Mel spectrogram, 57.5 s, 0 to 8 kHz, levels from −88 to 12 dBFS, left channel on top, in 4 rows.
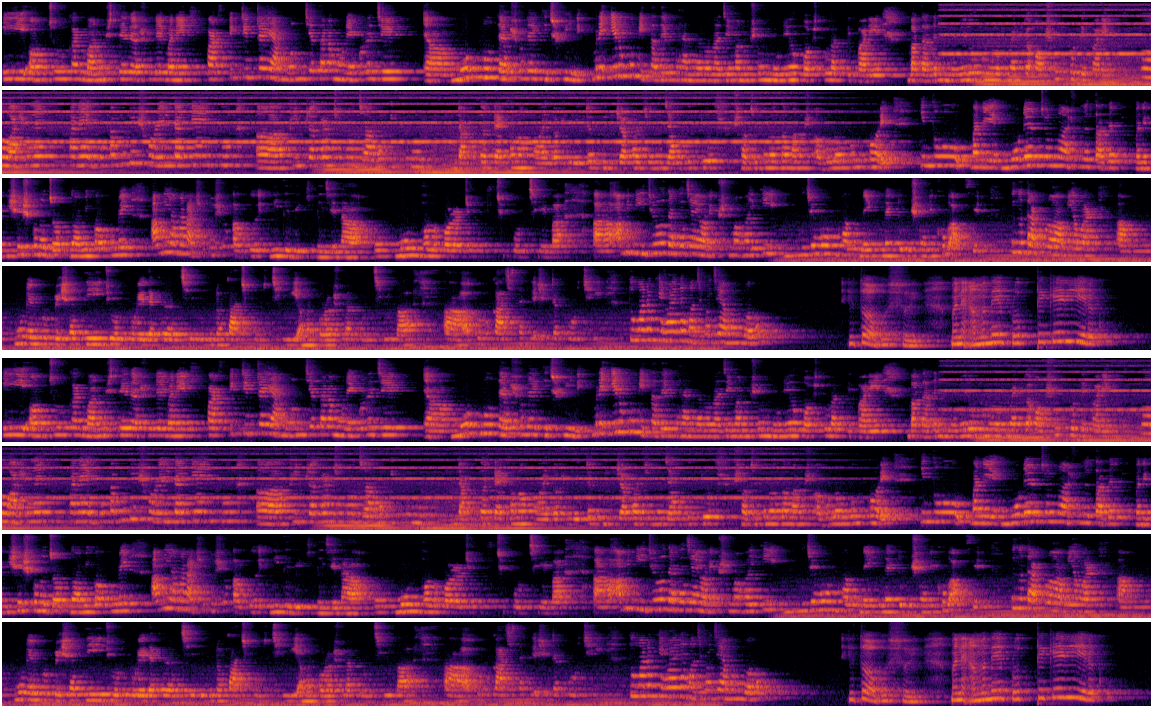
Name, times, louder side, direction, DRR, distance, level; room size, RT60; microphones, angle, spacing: voice 1, 0.0-2.7 3.0-4.9 5.3-13.8 14.2-14.9 15.2-19.6 20.0-21.8 22.0-34.6 35.1-40.9 41.3-42.4 42.6-50.6 50.9-52.6, left 1 dB, 35° left, 1 dB, 1.4 m, -22 dB
sound 1, 11.7-25.3, left 5 dB, 80° left, 1.3 m, -27 dB
sound 2, 38.3-52.0, equal, 55° left, 3.5 m, -36 dB
voice 2, 53.7-56.8, equal, ahead, 4 dB, 0.4 m, -23 dB
14.0 x 7.4 x 2.7 m, 0.97 s
head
